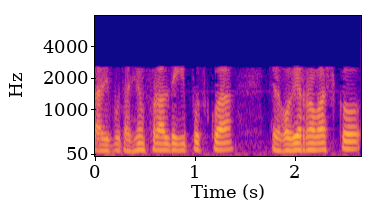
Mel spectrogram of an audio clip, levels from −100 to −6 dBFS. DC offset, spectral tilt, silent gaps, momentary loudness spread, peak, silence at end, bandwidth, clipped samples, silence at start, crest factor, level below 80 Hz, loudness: under 0.1%; -15 dB/octave; none; 10 LU; -12 dBFS; 0 s; 2.7 kHz; under 0.1%; 0 s; 16 dB; -58 dBFS; -29 LUFS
